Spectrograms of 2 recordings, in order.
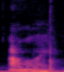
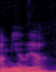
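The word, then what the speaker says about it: Amélie: Amelia isn't she adorable no amalay not Amelia amalay I have an Amelia too that's funny I never thought about that but I have two dolls technically with the same name but pronounce pronounced pronounced differently so amalay is from a it's a French pronunciation I do believe in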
